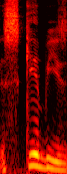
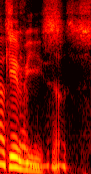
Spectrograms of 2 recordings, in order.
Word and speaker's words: skivvies: By the way, skibbies, is that how you say it? Or is it Yeah, skivvies? Skivvies. Skivvies, yeah. Skivvies, okay. Yeah, Skivvies.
